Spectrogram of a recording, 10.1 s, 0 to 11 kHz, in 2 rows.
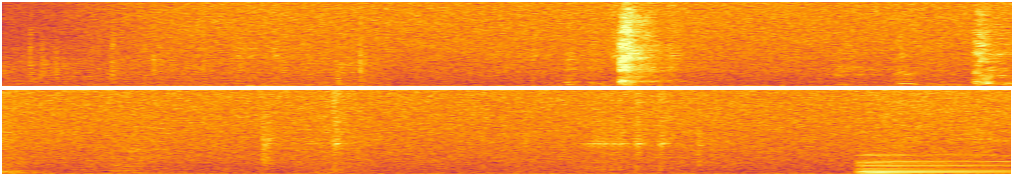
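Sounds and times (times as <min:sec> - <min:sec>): short coughs: 0:02.8 - 0:03.5, 0:04.2 - 0:05.2.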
